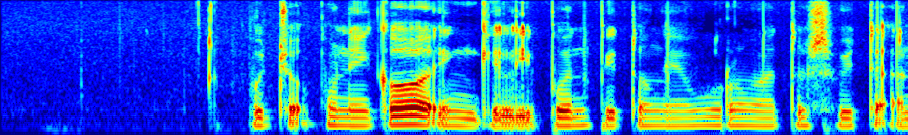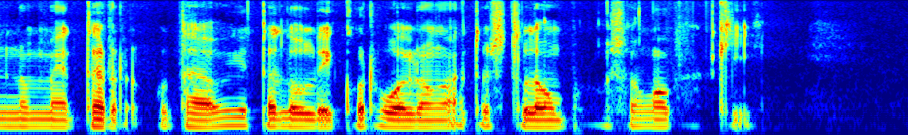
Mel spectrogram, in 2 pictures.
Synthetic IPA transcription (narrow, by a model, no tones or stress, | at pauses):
put͡ʃʊ̰ʔpunikɔɪ̰ŋɡilḭpʊnpit̪uŋewuɾɔŋat̪ʊswid̪̥ä̤ʔənəmːet̪ərud̪̥a̤wit̪əlulikʊrwɔlɔŋa̰t̪ʊsd̪̥əlɔŋpulɔsɔŋɔkḁkʰḭ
